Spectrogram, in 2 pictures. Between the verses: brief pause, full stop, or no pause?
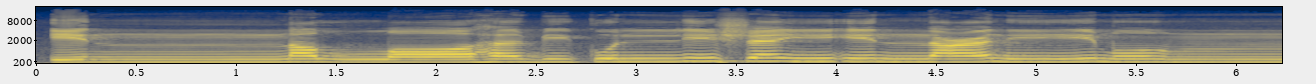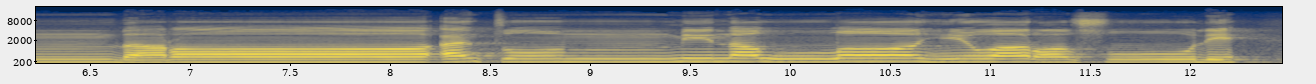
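no pause. It runs straight on with no pause between verses. "wasal. Langsung membaca"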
